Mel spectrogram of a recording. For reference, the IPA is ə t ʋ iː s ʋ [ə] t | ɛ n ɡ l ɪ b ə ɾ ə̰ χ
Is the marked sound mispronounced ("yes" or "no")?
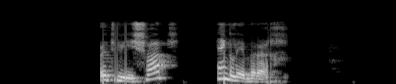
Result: yes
